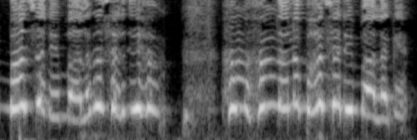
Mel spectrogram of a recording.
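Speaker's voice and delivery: high, wailing fake sobs; hammed-up crying. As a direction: blubber your innocence to the officer. Boy fakes tears to officer.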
